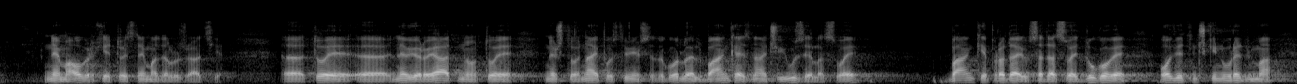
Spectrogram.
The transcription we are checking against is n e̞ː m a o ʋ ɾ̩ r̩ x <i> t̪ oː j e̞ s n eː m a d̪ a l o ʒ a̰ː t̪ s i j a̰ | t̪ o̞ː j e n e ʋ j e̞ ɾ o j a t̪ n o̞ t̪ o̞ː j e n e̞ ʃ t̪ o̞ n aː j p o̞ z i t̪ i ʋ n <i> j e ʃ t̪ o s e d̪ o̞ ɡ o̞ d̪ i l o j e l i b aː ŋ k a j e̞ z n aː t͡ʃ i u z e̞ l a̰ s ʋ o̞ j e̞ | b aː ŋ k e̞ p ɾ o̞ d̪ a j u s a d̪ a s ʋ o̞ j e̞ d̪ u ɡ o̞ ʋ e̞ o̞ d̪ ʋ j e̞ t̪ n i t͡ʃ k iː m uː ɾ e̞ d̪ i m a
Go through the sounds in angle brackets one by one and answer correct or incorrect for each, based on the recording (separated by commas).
incorrect, correct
